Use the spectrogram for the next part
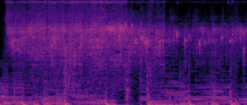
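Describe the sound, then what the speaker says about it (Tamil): Cinnamon, clove and curry leaves frying in hot oil in a kadai for an egg kulambu, a loud steady sizzle with crackles running under background music the whole time. "கடாயில் தேவையான அளவு எண்ணெய். முதல்ல ஒரு பட்டை, ஒரு கிராம்பு, கொஞ்சம் கருவேப்பிலை."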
